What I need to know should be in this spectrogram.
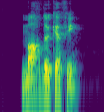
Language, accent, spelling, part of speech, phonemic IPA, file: French, France, marc de café, noun, /maʁ də ka.fe/, LL-Q150 (fra)-marc de café.wav
- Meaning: coffee grounds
